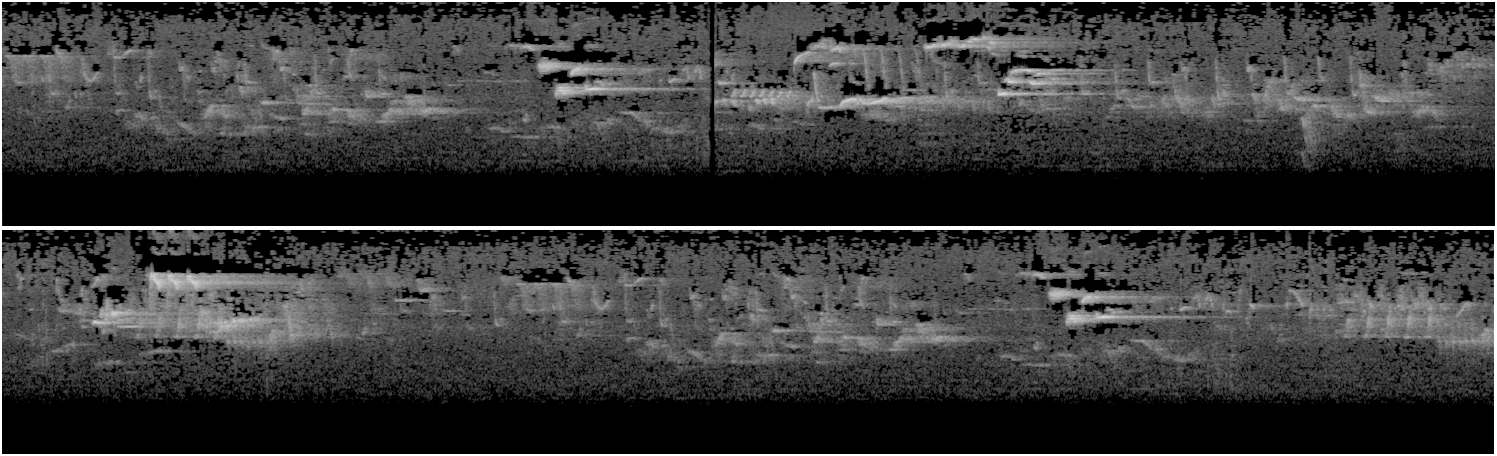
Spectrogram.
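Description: Songbirds singing: several birds' varied, high chirping song phrases overlap, with louder phrases every few seconds.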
